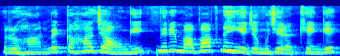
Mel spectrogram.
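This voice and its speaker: A woman's voice: on the high side, brisk, warm tone, natural voice. Woman voicing a tearful pleading young woman. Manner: begging, tearful.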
